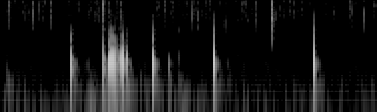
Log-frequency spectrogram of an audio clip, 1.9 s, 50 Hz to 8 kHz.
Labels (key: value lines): label: biophony, knock croak
recorder: SoundTrap 300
